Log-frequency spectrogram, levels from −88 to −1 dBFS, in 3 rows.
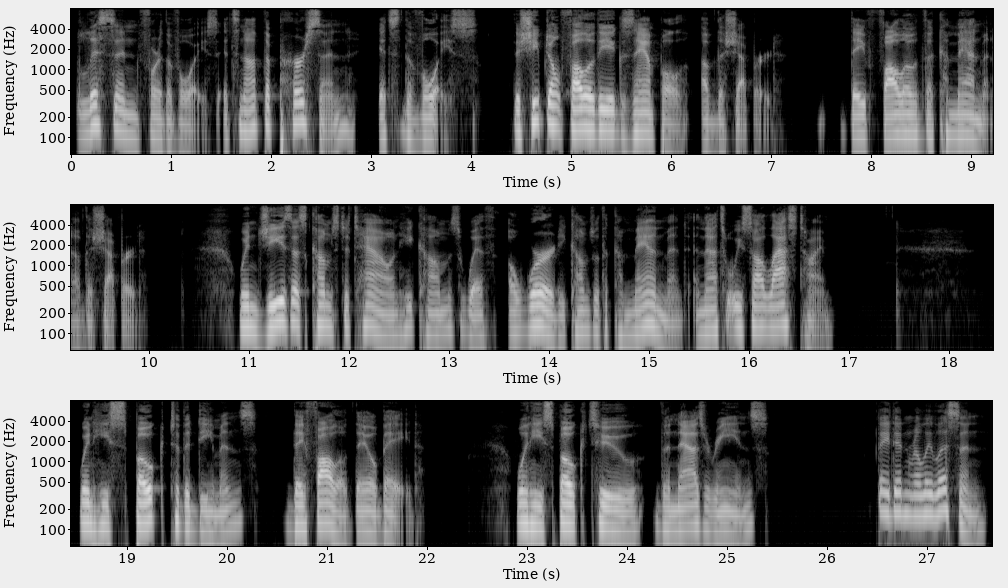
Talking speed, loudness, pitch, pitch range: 150 wpm, -25 LUFS, 115 Hz, 100-130 Hz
